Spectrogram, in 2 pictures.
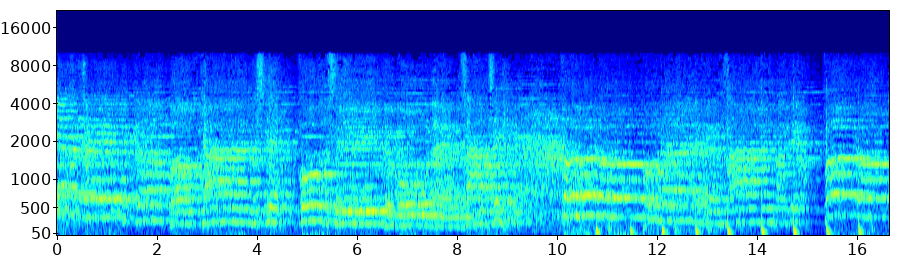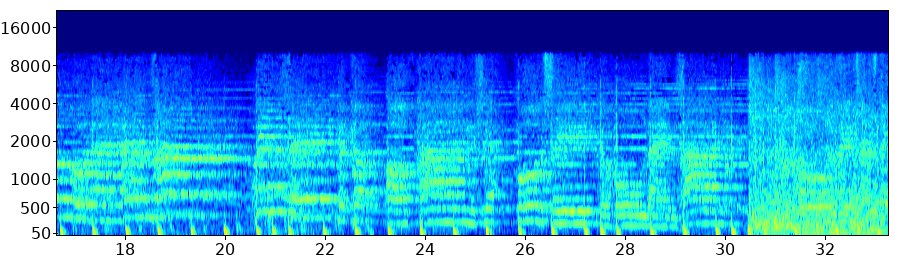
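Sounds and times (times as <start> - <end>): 
party crowd singing a traditional song: 0.0 - 33.2
rhythmic thumps: 10.2 - 33.2.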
